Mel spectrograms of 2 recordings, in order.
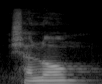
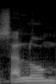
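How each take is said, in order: First: The word begins with a soft sh sound. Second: The word begins with a hard s sound. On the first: The speaker calls it right. "샬롬은 발음을 잘 하셔야 됩니다" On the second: The speaker calls it wrong. "조금 세게 하면은 살롬 그러면은 조금 이상한 어감이 되니까"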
